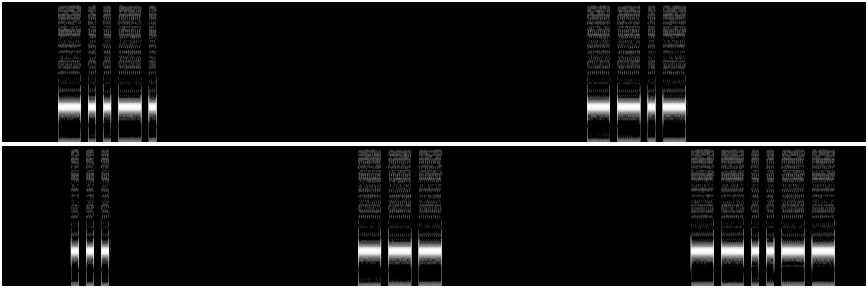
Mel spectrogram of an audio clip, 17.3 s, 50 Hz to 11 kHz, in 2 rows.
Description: Morse code, heard as a keyed tone, about 16 wpm, spaced as for 3 wpm, 800 Hz. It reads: / QSO,
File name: Q Calls / Q Calls-mp3s / Q Calls SPSL2 @5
